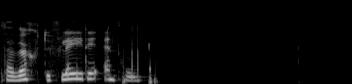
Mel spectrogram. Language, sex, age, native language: Icelandic, female, 18-19, Icelandic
